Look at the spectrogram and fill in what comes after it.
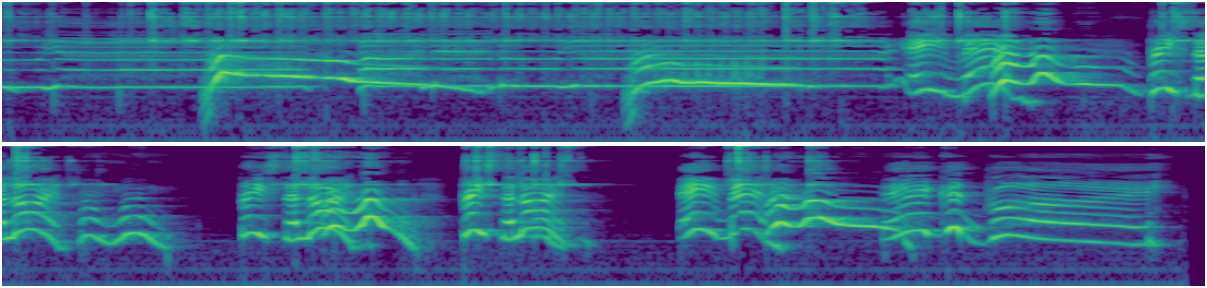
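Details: A Havanese sings along to "Hallelujah", howling in wavering, rising and falling notes that join long, steady musical tones.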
